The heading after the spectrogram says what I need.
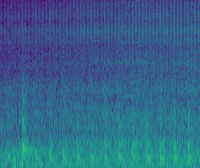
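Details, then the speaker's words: Engine idling unevenly with a regular lumpy beat, running on three cylinders; disconnecting one cylinder changes nothing, so that cylinder isn't contributing. Misfire, cause not yet confirmed. "there you go. And as you can hear, it's not running healthy at all. Believe it or not, it used to be worse than this. So, right now, it's running on three cylinders."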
